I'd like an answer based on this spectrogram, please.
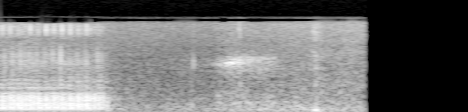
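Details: Sleeping Shar Pei dog giving one harsh snore lasting half a second, followed by soft breathing and faint small noises.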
